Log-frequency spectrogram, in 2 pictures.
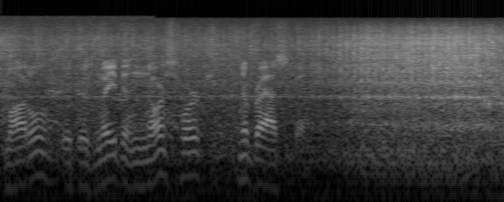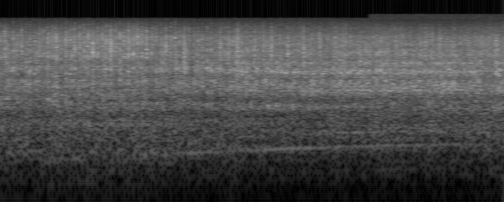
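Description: An old tractor engine chugs and grows louder as the tractor drives off.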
